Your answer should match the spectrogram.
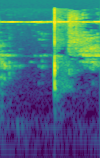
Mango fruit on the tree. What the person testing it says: bunyi dia dah bukan terik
